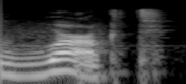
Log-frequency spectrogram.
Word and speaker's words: worked: 근데 이 worked 얘는 앞부분에 크 발음이 있어요. 그래서 크와 가 합쳐져서 트가 됩니다. 그래서 worked 이렇게 돼요.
